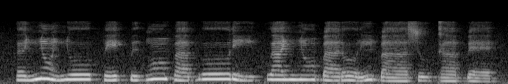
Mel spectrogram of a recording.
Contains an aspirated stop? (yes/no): no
